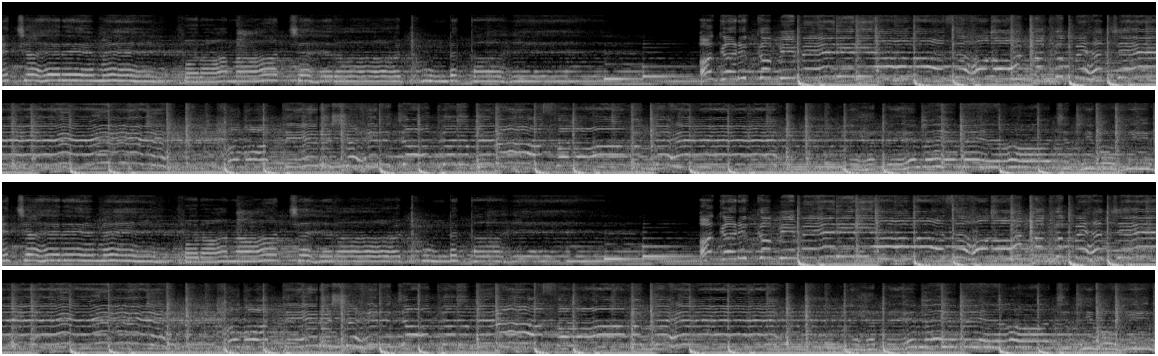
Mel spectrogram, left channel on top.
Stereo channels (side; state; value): both; normal; correlation 0.58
